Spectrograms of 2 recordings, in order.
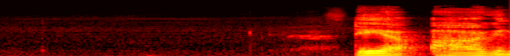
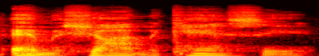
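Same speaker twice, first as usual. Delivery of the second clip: usual speaking voice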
